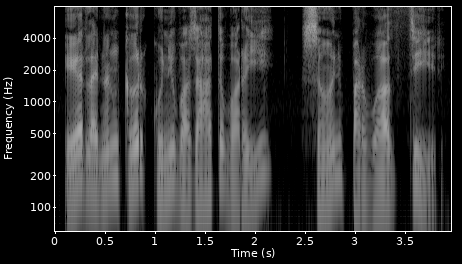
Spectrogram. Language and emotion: Kashmiri, angry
